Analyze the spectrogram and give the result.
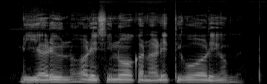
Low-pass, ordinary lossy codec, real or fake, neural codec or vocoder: none; none; fake; vocoder, 44.1 kHz, 128 mel bands every 256 samples, BigVGAN v2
